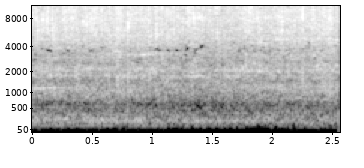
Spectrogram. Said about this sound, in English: Anyway you are probably being completely distracted by the sound of diesel trucks and the sound of um, a waterfall.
